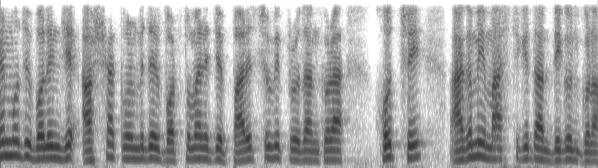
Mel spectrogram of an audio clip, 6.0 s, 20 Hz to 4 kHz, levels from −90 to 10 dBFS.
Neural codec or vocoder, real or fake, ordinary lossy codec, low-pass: codec, 24 kHz, 0.5 kbps, DualCodec; fake; none; 3.6 kHz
